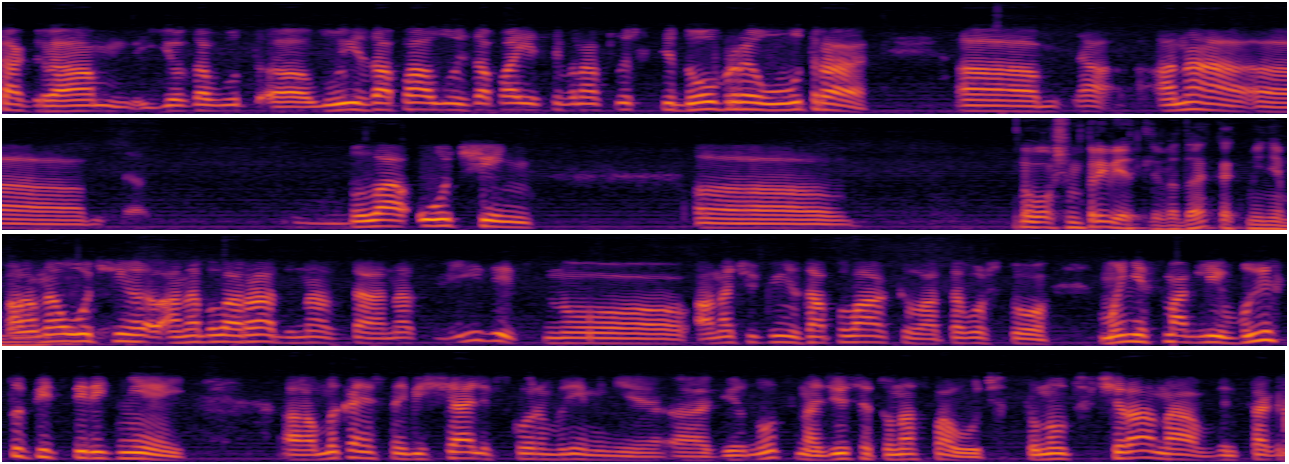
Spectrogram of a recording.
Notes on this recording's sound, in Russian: По телефону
